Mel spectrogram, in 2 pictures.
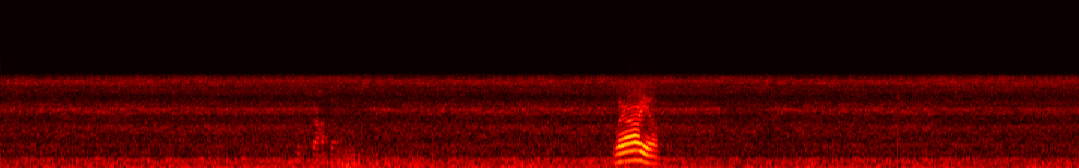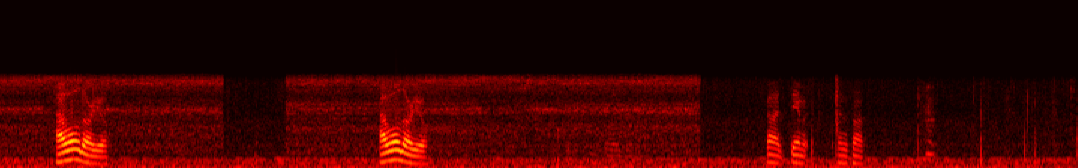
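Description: A radio hisses with steady static while scanning.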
